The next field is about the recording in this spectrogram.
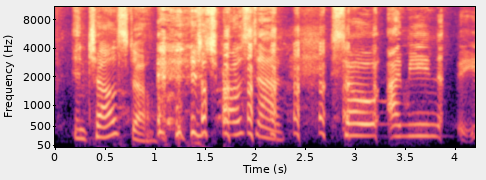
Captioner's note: laughs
